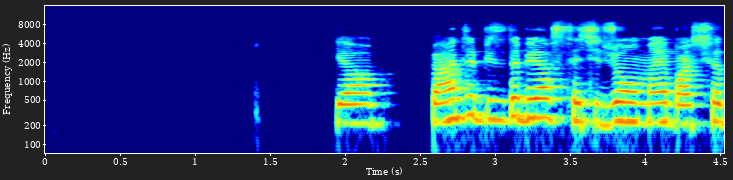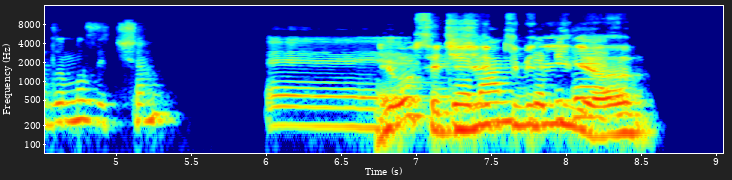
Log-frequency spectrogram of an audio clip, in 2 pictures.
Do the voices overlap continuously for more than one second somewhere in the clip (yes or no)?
yes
